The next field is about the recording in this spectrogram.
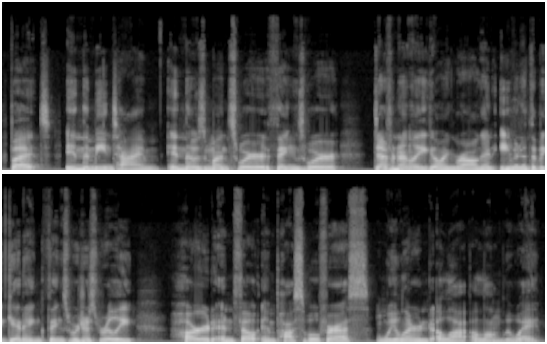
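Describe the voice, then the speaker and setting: A woman's voice: lowish voice, clear, resonant tone. A woman in her thirties hosting a solo podcast, talking in an earnest, candid and upbeat way, her voice a bit scratchy from a cold. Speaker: podcast host.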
